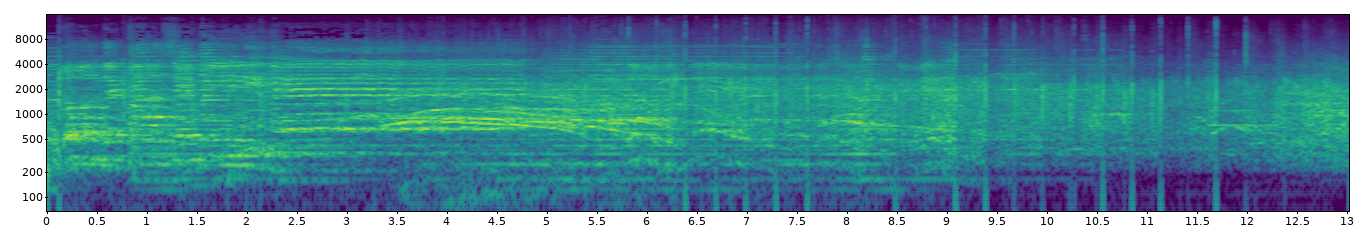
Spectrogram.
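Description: Men's and women's voices singing a chamamé song together into microphones over an acoustic guitar, ending on a long held note about four to five seconds in. Then the singing fades and scattered hand claps follow.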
